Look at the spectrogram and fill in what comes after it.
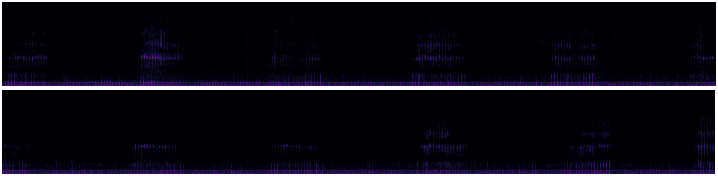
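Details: Pet cat Mittens keeps up a long, even purr, a deep vibrating hum swelling and easing about every two seconds, faint breathy hiss marking each cycle.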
